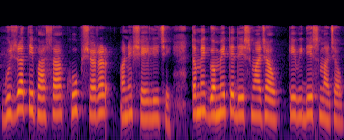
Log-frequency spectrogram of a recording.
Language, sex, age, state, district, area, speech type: Gujarati, female, 30-45, Gujarat, Kheda, rural, spontaneous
